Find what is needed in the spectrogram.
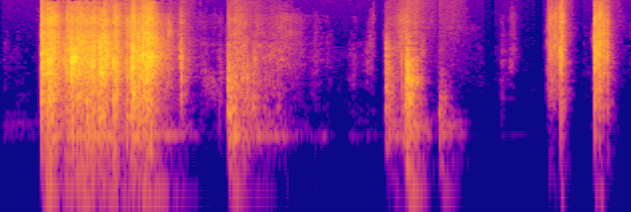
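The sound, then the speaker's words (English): Tarot cards are handled as one is drawn from the deck: a long papery rustle, then a few shorter swipes and small sharp taps, each separated by silence. “Okay, let's pull the final card for this spread.”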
